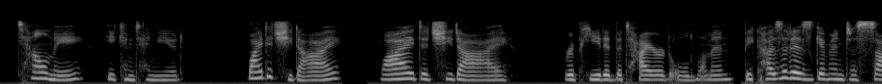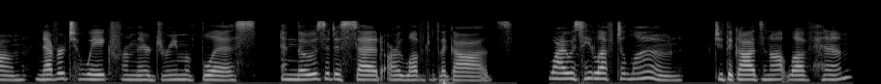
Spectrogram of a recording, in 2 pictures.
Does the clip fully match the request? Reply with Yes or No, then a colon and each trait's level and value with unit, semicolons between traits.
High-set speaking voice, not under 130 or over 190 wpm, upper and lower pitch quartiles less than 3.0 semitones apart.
Yes: high, 225 Hz; average, 175 wpm; narrow, 2.5 semitones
